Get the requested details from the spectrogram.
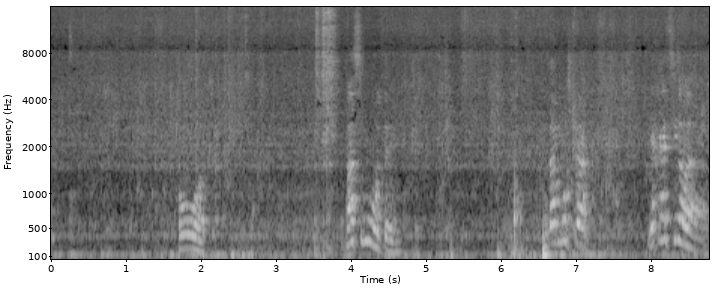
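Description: Dishes clink in a sink.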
